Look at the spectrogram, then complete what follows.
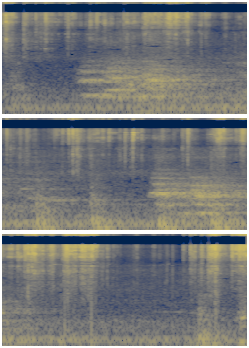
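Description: Light metallic jingling, like small metal pieces shaking, as someone walks.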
